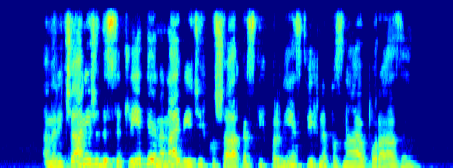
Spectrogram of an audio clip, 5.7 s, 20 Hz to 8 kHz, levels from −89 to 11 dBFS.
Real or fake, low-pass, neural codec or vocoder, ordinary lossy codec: real; 7.2 kHz; none; none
